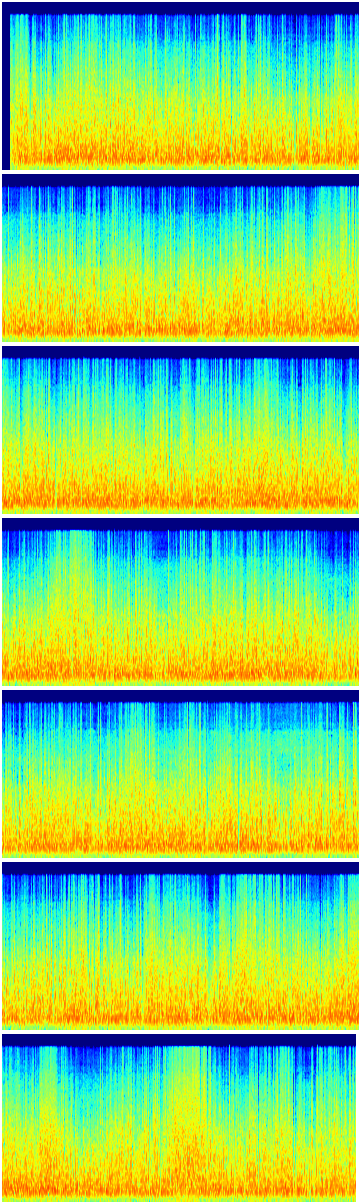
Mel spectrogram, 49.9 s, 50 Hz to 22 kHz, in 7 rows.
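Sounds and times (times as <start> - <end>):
strong wind gusting: 0.2 - 49.9.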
